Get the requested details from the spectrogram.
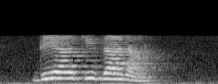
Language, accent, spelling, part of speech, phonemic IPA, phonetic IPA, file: Armenian, Eastern Armenian, դիակիզարան, noun, /diɑkizɑˈɾɑn/, [di(j)ɑkizɑɾɑ́n], Hy-դիակիզարան.ogg
- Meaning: crematorium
